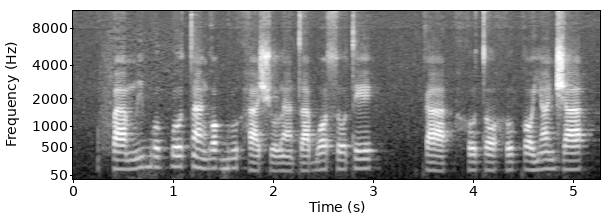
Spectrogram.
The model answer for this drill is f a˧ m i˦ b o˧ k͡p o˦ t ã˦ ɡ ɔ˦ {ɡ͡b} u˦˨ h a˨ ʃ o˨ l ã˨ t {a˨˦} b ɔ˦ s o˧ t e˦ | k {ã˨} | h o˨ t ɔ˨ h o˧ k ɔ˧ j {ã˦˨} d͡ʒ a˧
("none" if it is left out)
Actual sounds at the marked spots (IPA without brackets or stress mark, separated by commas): ɡ͡b, a˨˦, a˨, ã˦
